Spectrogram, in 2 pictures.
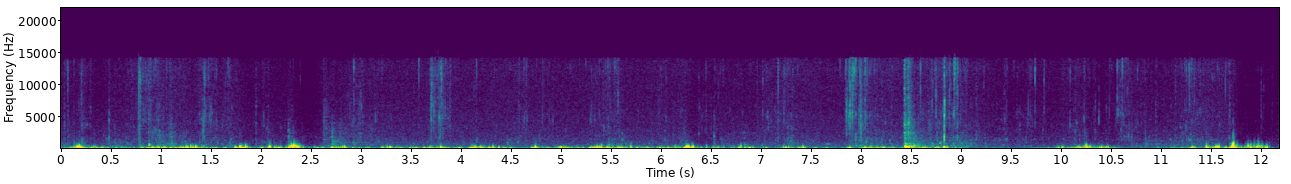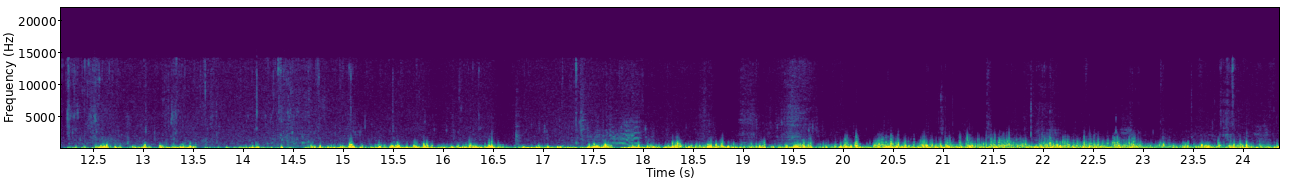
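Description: Sailboat heading close to the wind on a southward course off the Connecticut shore: steady wind rush across the microphone with hull and water noise, continuous and fairly loud throughout.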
